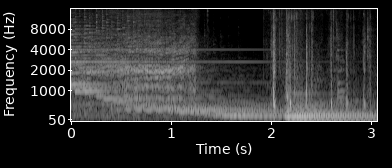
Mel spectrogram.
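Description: Sinterklaas's horse Ozosnel gives a loud whinny with a long descending neigh, followed by a couple of heavy hoof thuds as it lands after a huge leap onto the escape route, clear with no talking.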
